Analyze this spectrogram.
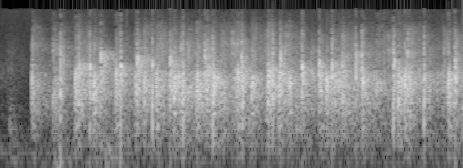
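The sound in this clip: Legislators in a state house chamber applaud a guest being welcomed. The clapping starts abruptly after a brief hush, then stays loud and dense with distinct individual claps popping through the steady roar.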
